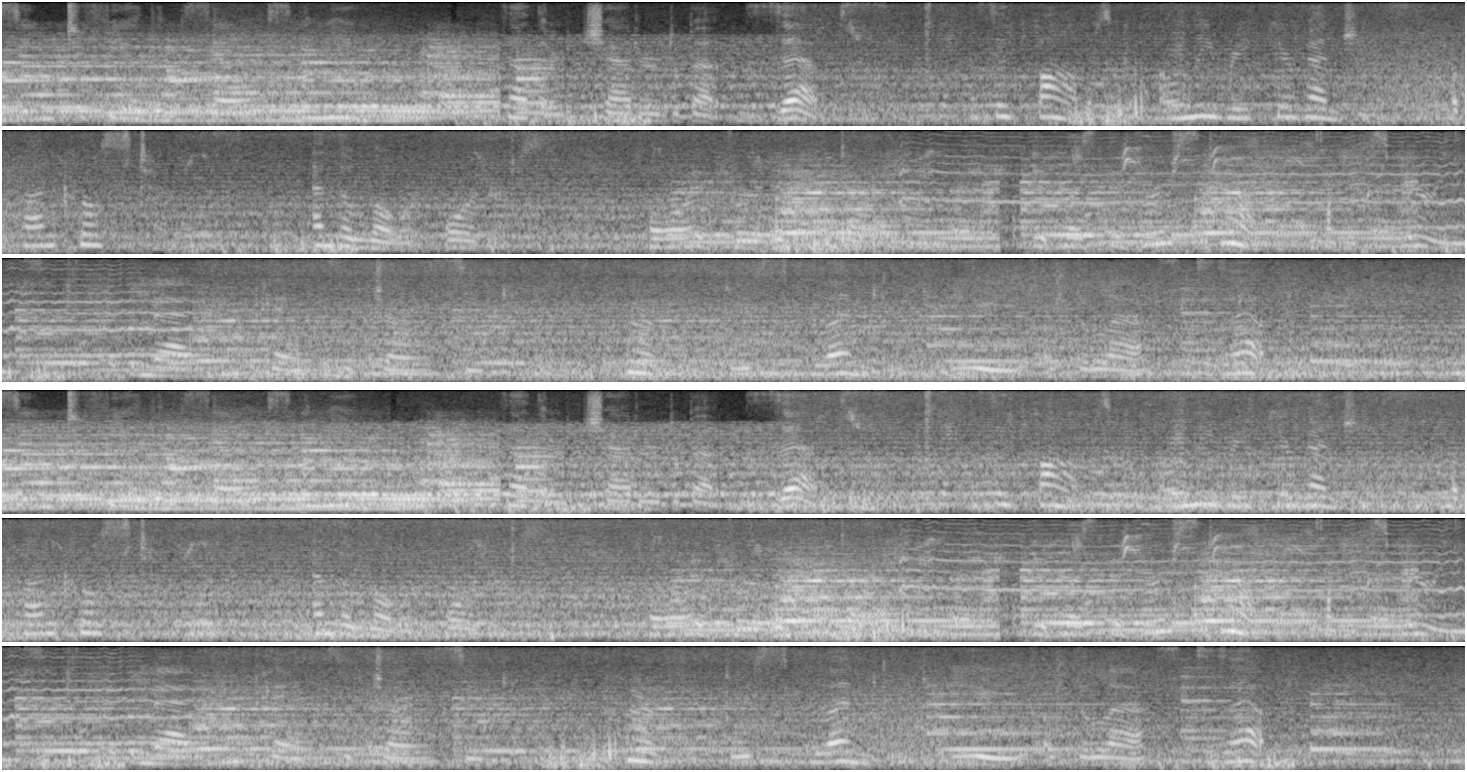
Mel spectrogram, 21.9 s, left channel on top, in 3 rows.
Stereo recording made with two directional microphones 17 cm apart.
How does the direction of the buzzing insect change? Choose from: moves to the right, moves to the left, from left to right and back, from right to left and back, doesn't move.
moves to the left.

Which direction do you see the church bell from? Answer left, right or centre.
centre.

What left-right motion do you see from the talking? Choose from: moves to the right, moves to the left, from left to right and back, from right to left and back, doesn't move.
doesn't move.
